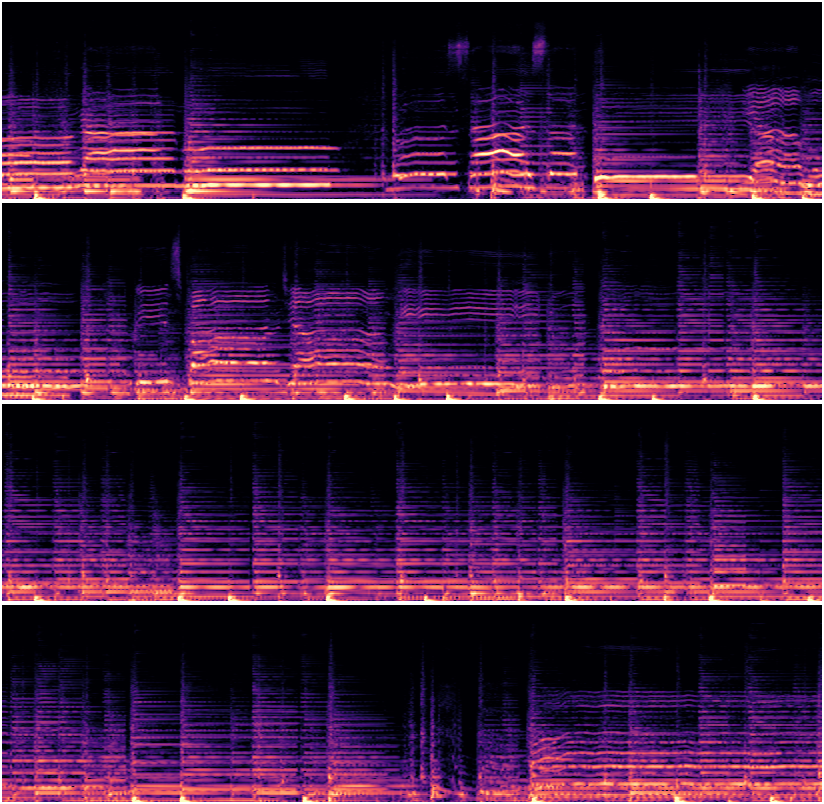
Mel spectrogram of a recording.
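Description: A song performed with a woman singing lead and a man singing with her, over strummed acoustic guitar and a steady low beat.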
